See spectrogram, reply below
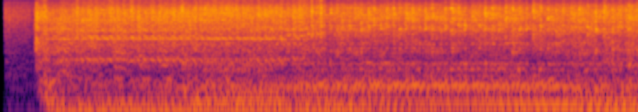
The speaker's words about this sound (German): So klingt es, wenn sich Ihr Auto nach einem neuen Auspuff sehnt.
